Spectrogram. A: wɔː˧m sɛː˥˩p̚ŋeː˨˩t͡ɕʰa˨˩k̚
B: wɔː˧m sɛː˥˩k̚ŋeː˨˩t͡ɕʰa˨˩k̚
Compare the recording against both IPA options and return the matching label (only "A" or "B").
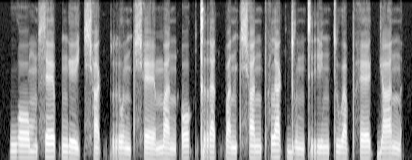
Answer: A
